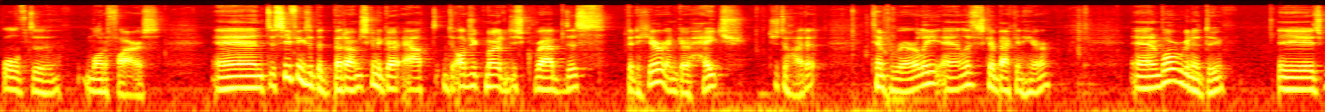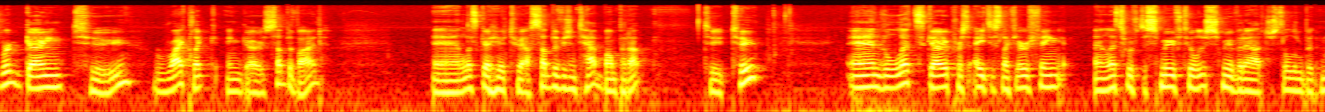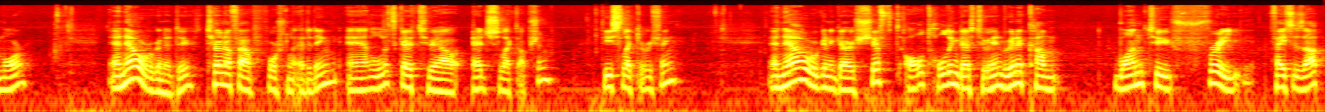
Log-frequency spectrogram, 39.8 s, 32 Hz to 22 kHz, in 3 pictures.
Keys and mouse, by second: 2.8 Tab, 4.0-15.0 middle drag, 6.2 g, 7.0 j, 7.5 h, 8.7 Tab, 15.0-18.5 right drag, 18.2 click, 18.2 middle click, 21.7 alt+a, 22.7 a, 28.6-31.4 drag, 32.4 alt+a, 34.4-39.7 middle drag.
